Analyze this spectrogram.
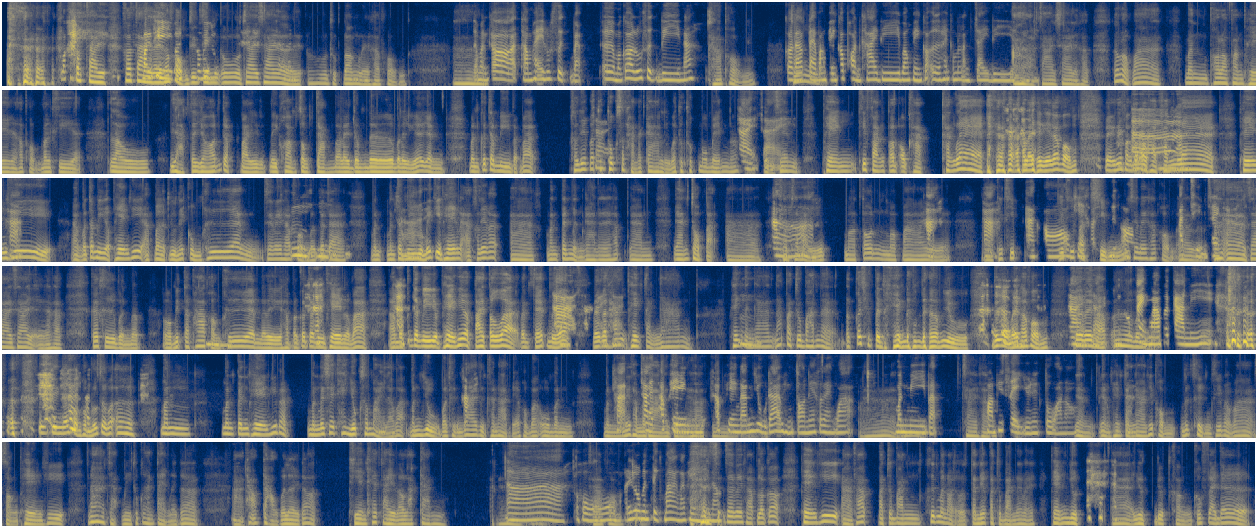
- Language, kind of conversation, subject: Thai, unstructured, เพลงไหนที่ทำให้คุณรู้สึกเหมือนได้ย้อนเวลากลับไป?
- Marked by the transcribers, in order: chuckle; distorted speech; laughing while speaking: "ว่าใคร"; tapping; mechanical hum; other background noise; unintelligible speech; chuckle; laughing while speaking: "อะไรอย่างงี้"; laughing while speaking: "ค่ะ"; static; laughing while speaking: "เออ"; laughing while speaking: "เพลงเดิม ๆ"; laugh; chuckle; tsk; chuckle; chuckle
